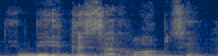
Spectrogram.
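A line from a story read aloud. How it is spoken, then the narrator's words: Exclamation. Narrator (Ukrainian): вигукнув Кося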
